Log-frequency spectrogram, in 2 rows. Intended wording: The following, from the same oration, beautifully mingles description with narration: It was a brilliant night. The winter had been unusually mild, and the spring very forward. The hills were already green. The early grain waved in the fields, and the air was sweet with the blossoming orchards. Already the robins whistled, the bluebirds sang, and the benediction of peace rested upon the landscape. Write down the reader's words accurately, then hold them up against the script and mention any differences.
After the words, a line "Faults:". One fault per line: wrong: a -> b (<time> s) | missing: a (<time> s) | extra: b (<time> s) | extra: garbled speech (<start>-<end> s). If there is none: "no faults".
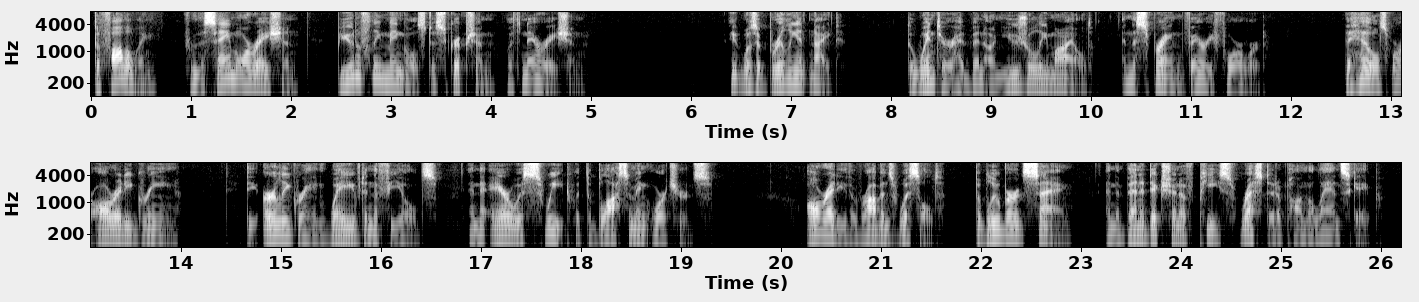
The following, from the same oration, beautifully mingles description with narration: It was a brilliant night. The winter had been unusually mild, and the spring very forward. The hills were already green. The early grain waved in the fields, and the air was sweet with the blossoming orchards. Already the robins whistled, the bluebirds sang, and the benediction of peace rested upon the landscape.
Faults:
no faults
